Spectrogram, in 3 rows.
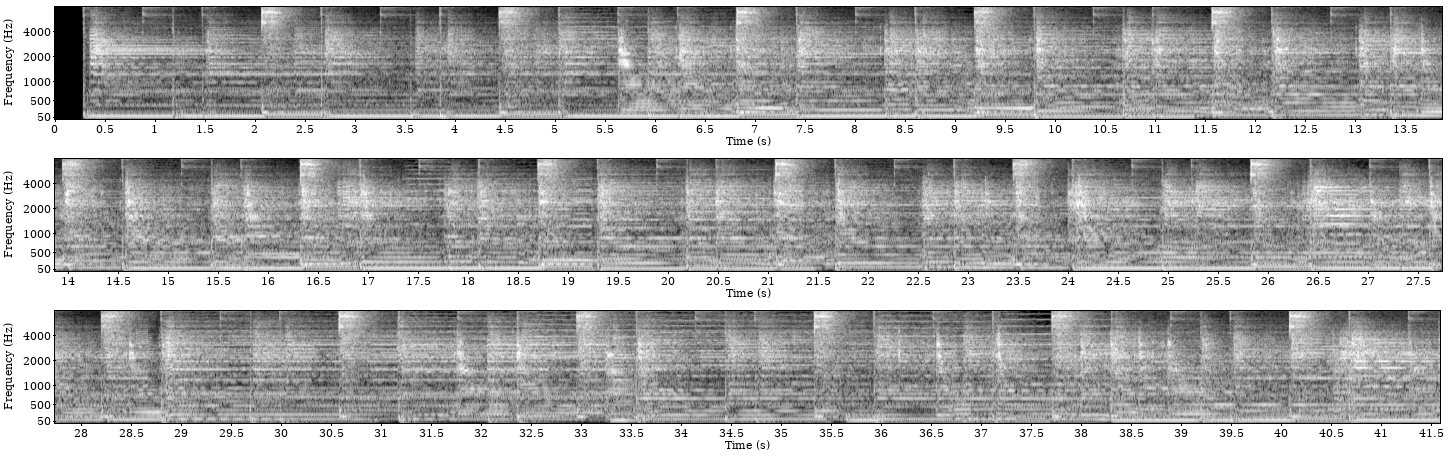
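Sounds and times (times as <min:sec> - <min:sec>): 
western music: 0:00.3 - 0:41.5.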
